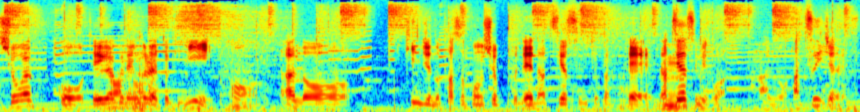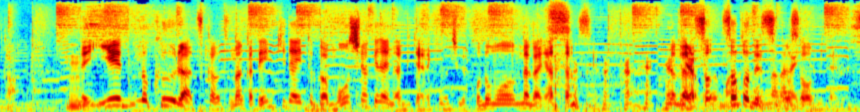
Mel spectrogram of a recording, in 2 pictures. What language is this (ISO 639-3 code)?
jpn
